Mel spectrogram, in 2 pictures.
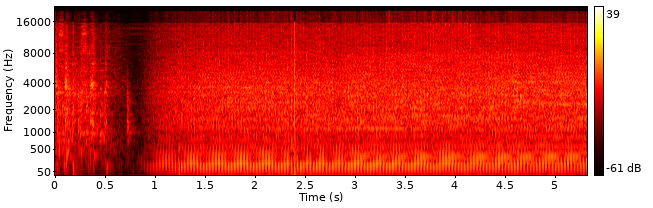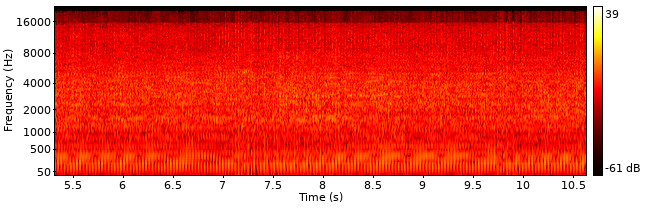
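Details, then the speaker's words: Coleman Maxa 5000 ER 5000 W generator, no fuel leaks: a brief crank, then the engine catches and settles into a steady, even drone with no misses or hunting; ran about 5 minutes, healthy. "all right guys so as you can see here the generator did run I ran for about 5 minutes"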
